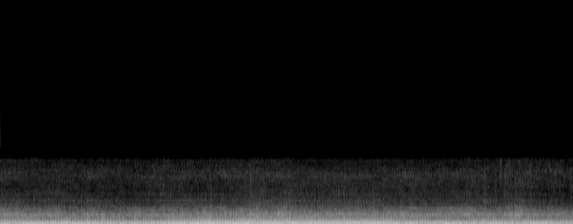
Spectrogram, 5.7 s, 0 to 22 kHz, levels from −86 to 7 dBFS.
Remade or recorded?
recorded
